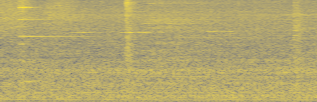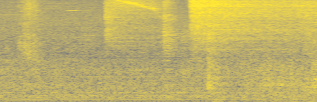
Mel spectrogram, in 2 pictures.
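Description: Keisei electric train standing at a station with its equipment humming steadily. Short puffs of escaping air come about one and three and a half seconds in, a falling whistle follows, and then a loud burst of hissing air starts near the end.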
